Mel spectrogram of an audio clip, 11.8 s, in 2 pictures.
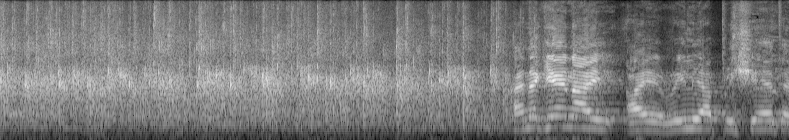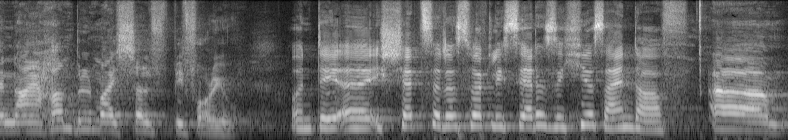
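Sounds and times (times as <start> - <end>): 
audience applause: 0.0 - 4.6
speech: 3.8 - 11.8.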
